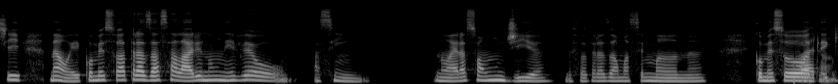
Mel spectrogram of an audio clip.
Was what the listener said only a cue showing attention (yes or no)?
yes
